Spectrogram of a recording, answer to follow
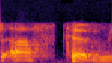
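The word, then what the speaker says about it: Uffculme: How do you pronounce this one, Mike? It's Ufcombe. You got it right last time, James. Ufcombe, did I?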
